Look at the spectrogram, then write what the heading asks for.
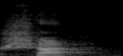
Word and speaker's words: chat: Ejemplo, chat. Y en francés el sonido es cha, no como si tendríamos la T enfrente, cha, no, cha. Y aquí la T no se pronuncia, es un sonido A, la A y la T.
